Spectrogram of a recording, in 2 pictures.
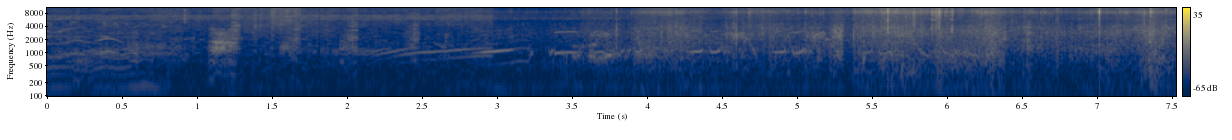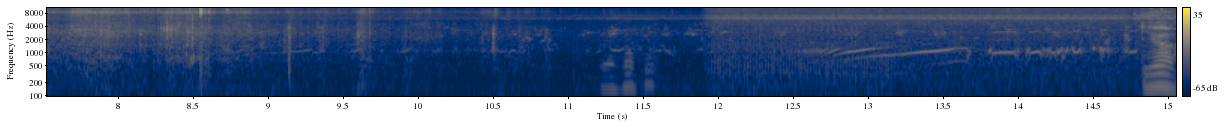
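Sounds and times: birds whistling: 2.2 - 15.0
foliage rustling with clicks: 3.7 - 10.8.

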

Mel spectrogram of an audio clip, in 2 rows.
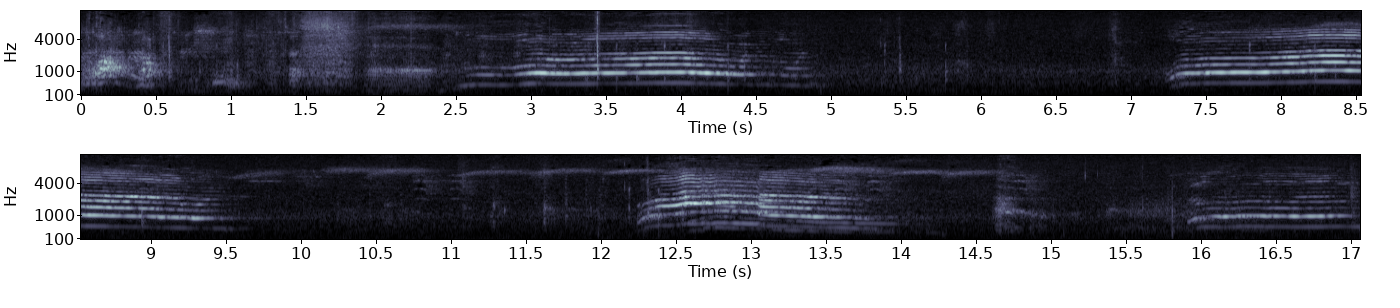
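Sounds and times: cats yowling: 0.0 - 0.6, 12.2 - 15.0, 15.9 - 17.0.

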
